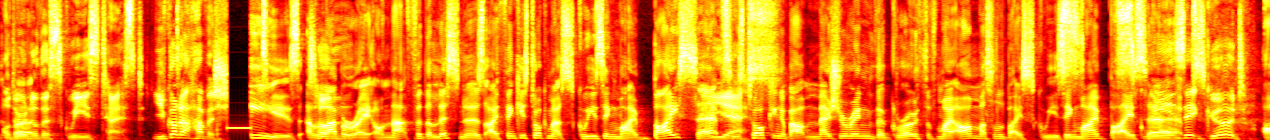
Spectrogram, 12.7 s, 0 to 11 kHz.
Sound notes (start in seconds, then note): 2.2 beep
